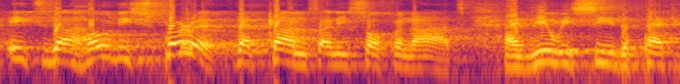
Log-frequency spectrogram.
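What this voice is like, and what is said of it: South African accent. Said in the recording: “my South African accent”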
